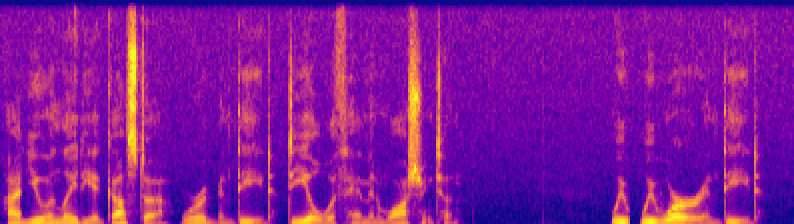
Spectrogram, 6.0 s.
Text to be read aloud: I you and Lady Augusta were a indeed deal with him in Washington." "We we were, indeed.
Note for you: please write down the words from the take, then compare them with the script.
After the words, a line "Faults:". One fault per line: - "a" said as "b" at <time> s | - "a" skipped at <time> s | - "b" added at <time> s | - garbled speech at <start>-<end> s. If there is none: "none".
I you and Lady Augusta were a indeed deal with him in Washington." "We we were, indeed.
Faults:
none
